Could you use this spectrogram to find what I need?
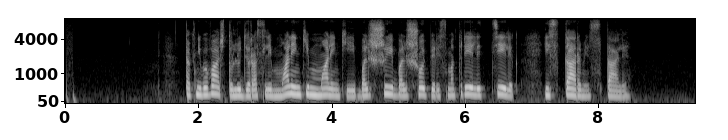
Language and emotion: Russian, angry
